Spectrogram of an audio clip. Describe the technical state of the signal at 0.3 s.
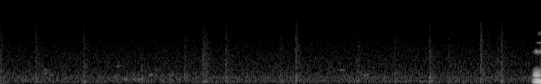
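At 0.3 s the speech signal is intact, with no fault present, just the ordinary call microphone processing, whose band stops at about 8 kHz and whose high-pass filter trims the lowest bass.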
